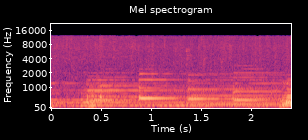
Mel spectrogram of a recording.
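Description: Steady hiss of rainfall, a rain sound effect, under soft instrumental backing chords that change every half second or so in a gap between sung lines.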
